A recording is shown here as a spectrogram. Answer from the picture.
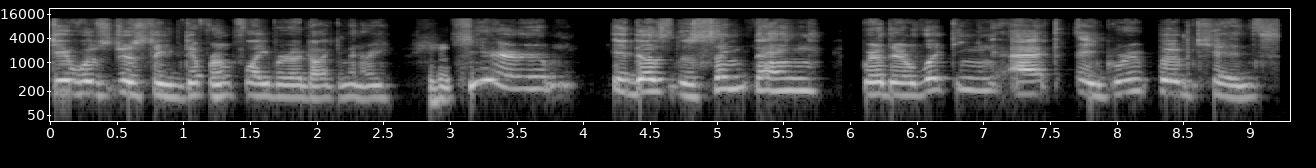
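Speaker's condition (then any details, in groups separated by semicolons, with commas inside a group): Cerebral palsy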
